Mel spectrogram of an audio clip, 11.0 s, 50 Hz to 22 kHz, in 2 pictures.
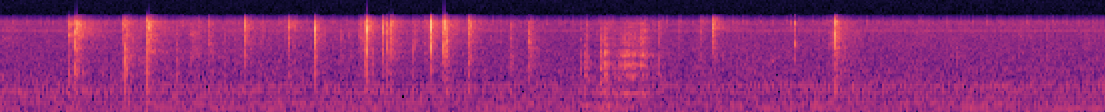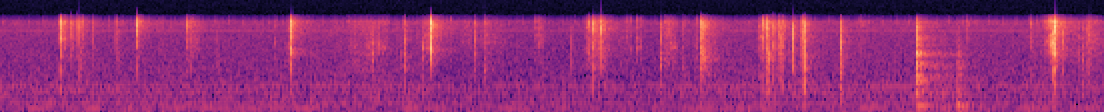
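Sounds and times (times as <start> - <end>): steady low hum: 0.0 - 11.0
wrapper snipping and crinkling: 0.3 - 2.7, 5.8 - 9.9, 10.7 - 11.0
crisp clicks: 5.8 - 9.9, 10.7 - 11.0.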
